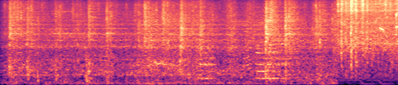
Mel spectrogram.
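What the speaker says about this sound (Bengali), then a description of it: "পাশ দিয়ে আরেকটি ট্রেন চলে গেল" Loud rumble and rhythmic clatter of a train rushing past close by, wheels clacking over the rails before the noise drops off at the end.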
